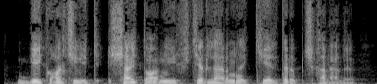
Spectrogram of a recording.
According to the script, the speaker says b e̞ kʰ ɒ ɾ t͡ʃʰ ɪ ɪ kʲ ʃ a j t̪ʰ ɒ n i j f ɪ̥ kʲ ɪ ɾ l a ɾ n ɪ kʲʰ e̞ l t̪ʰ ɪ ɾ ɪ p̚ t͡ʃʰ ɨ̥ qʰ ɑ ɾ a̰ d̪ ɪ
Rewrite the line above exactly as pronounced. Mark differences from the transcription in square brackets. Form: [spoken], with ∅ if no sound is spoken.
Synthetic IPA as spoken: b e̞ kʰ ɒ ɾ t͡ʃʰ ɪ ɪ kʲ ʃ a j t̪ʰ ɒ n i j f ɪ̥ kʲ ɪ ɾ l a ɾ n ɪ kʲʰ e̞ l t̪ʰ ɪ ɾ ɪ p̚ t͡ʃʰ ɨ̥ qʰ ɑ ɾ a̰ d̪ ɪ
